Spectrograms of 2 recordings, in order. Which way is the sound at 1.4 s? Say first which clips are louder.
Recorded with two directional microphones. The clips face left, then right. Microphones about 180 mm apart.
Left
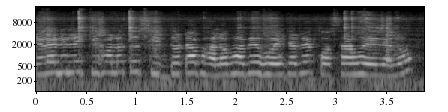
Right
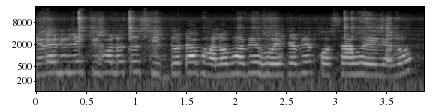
Right 1 dB; 30° left (ahead or behind).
